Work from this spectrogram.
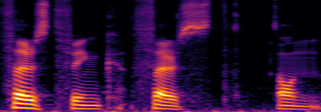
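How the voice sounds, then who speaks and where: A man speaks with a non-native accent on a very clean recording with a silent background. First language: not English. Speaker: gaming youtuber. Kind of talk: game commentary. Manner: halting, many fillers and restarts.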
